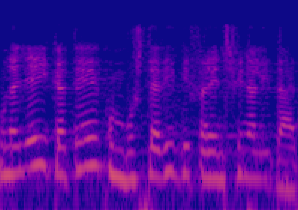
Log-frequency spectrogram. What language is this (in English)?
Catalan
